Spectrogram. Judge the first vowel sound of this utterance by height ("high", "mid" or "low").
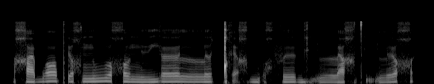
low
